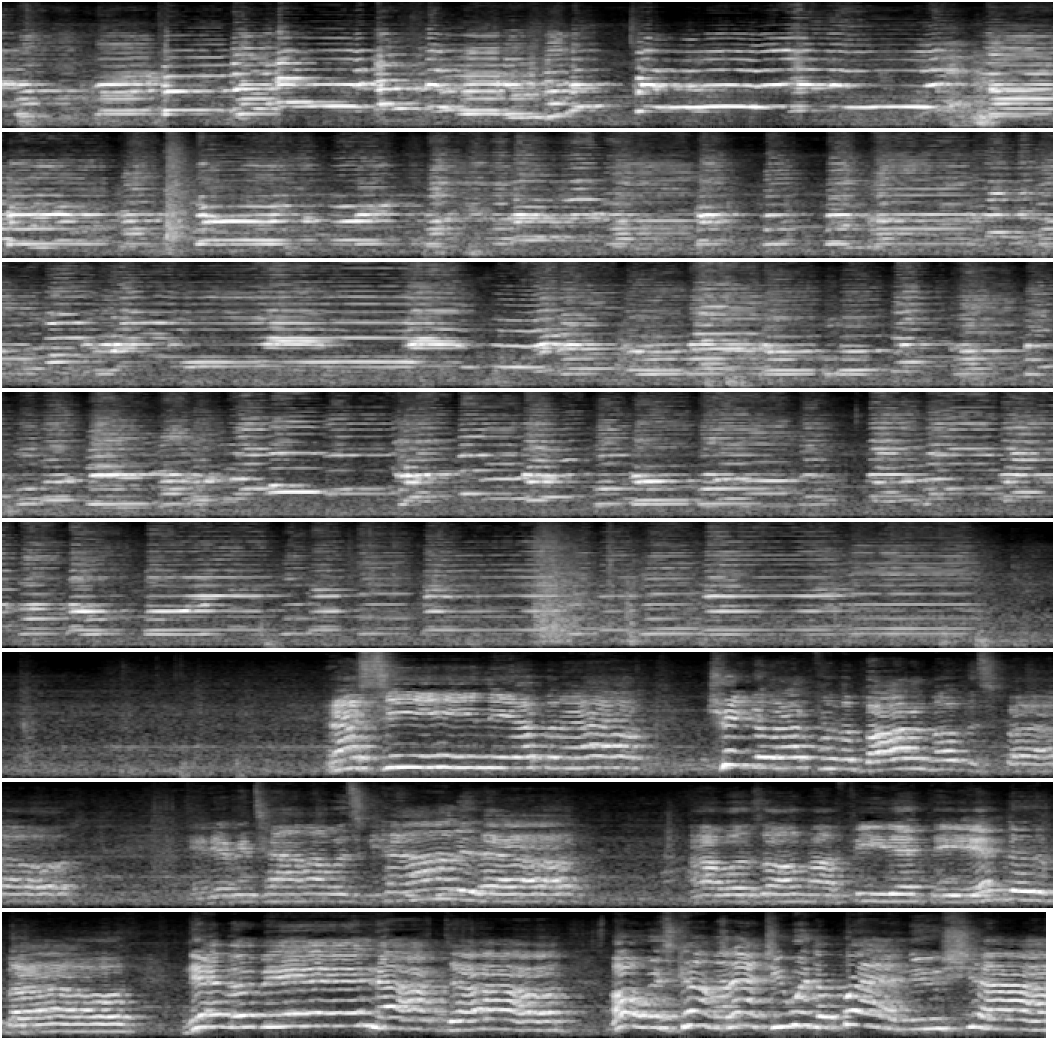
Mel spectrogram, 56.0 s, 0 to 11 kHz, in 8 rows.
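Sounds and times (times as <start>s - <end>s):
harmonica playing: 0.0s - 34.8s, 48.6s - 56.0s.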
